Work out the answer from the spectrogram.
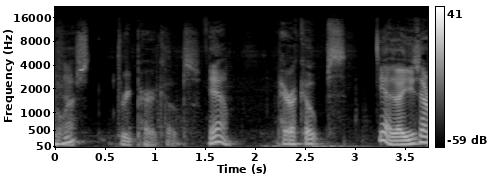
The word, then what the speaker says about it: pericope: know if I've ever heard that word actually pronounced pericope hmm okay yeah uh so my one thing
